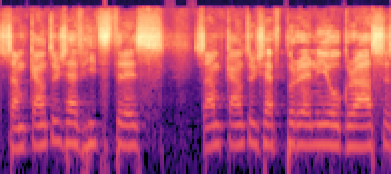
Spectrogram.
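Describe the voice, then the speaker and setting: With a Dutch accent, a man speaks at a fairly high pitch and a moderate pace over noticeable background noise. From Netherlands. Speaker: animal nutritionist. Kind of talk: training presentation. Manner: hesitant, many fillers.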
